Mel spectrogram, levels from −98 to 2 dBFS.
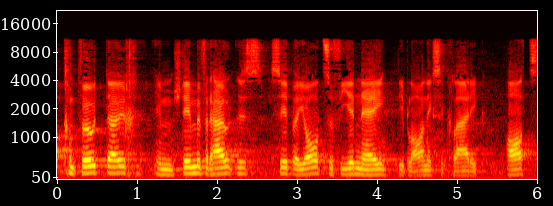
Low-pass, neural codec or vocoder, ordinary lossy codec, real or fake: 10.8 kHz; none; none; real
